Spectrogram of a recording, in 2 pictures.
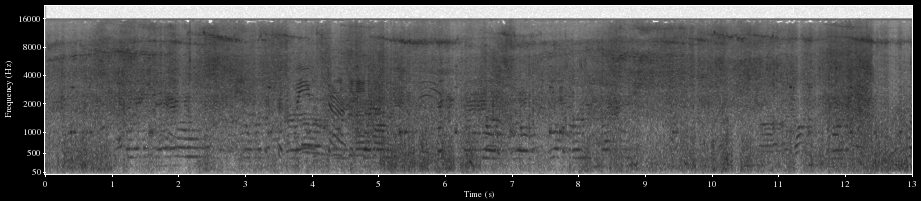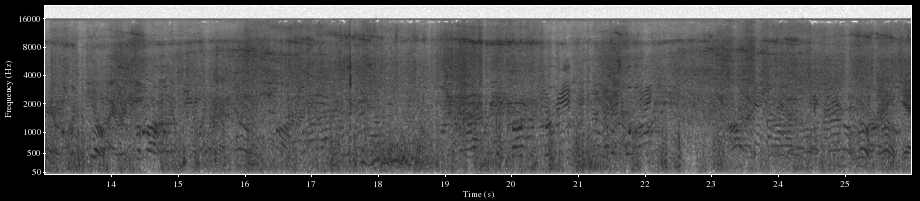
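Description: Electric 1/10-scale RC stock cars racing on an oval, with a high motor whine that rises and falls as the cars lap, over the chatter of a crowd.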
